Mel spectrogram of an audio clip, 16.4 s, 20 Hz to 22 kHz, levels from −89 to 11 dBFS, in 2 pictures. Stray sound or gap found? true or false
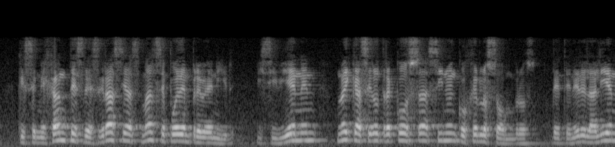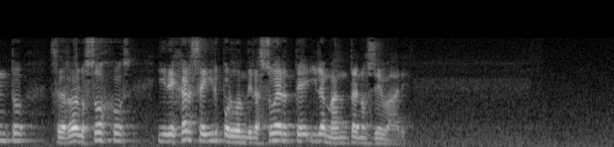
false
